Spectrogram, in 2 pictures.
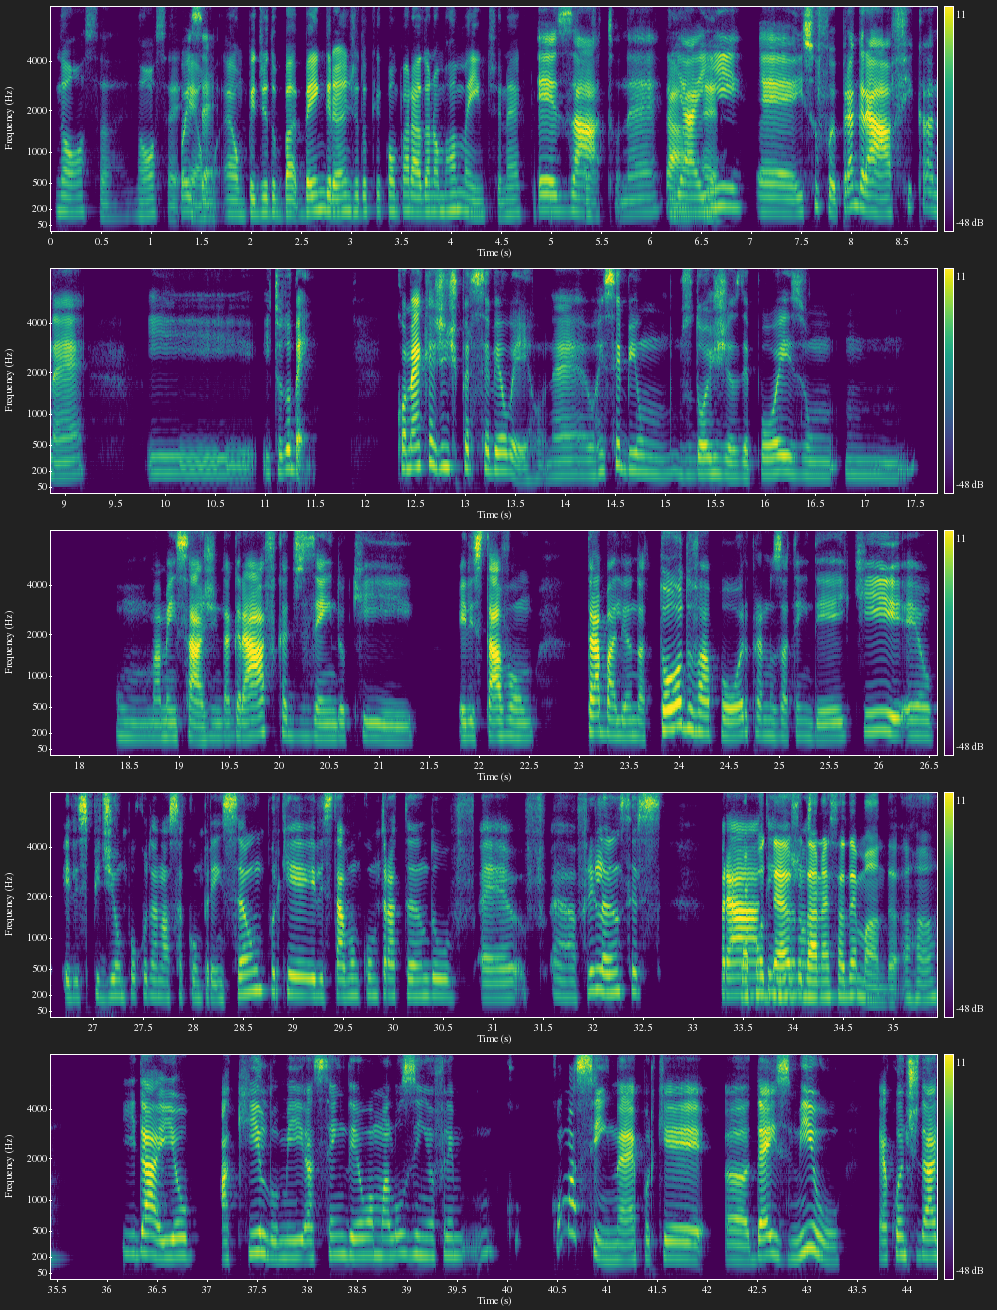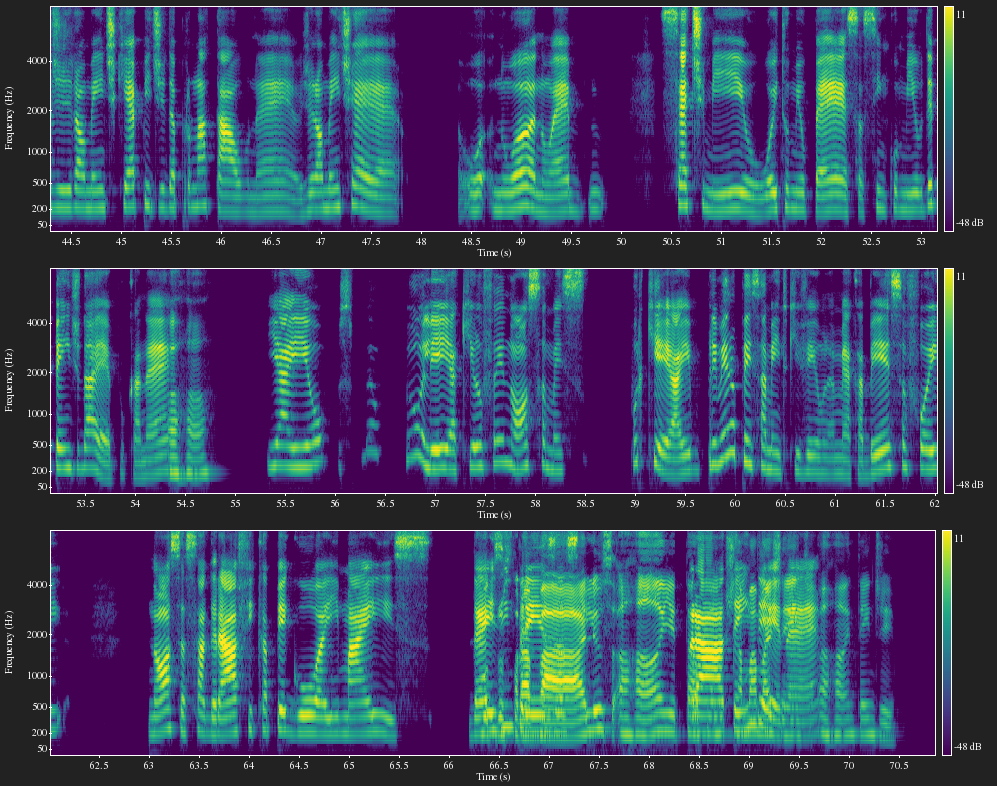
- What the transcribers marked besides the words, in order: unintelligible speech; in English: "freelancers"; tapping; other noise
- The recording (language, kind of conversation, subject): Portuguese, advice, Como posso aprender com meus fracassos sem ficar paralisado?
